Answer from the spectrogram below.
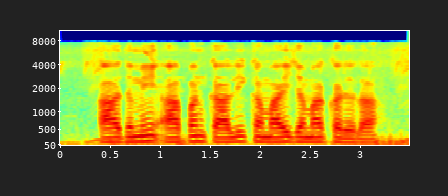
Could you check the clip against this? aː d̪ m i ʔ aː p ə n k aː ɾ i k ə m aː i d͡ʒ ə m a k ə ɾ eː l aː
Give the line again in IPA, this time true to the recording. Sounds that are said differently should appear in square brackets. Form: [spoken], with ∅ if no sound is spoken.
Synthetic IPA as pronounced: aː d̪ m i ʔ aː p ə n k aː [l] i k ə m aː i d͡ʒ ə m a k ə ɾ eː l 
